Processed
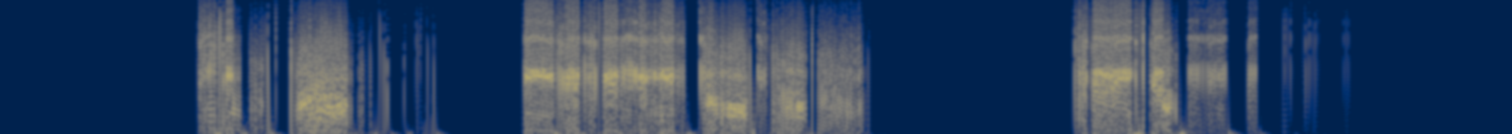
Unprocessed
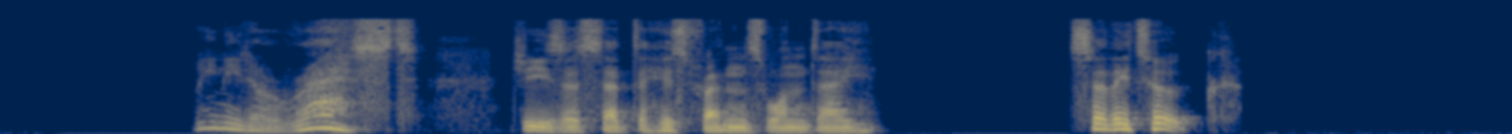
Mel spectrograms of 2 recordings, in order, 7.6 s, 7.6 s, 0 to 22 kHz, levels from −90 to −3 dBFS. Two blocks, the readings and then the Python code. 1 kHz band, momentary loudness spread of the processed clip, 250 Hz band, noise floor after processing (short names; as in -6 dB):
+7.0 dB, 15 LU, -16.0 dB, under -85 dBFS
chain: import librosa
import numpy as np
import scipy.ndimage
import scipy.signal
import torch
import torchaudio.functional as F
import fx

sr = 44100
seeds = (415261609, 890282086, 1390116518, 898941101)

y = fx.rattle_buzz(x, sr, strikes_db=-32.0, level_db=-28.0)
y = fx.spec_gate(y, sr, threshold_db=-20, keep='weak')
y = fx.graphic_eq(y, sr, hz=(500, 2000, 4000, 8000), db=(4, 6, 6, -6))
y = fx.filter_lfo_lowpass(y, sr, shape='square', hz=0.43, low_hz=870.0, high_hz=2100.0, q=3.3)
y = fx.echo_feedback(y, sr, ms=473, feedback_pct=46, wet_db=-16.0)
y = fx.fuzz(y, sr, gain_db=36.0, gate_db=-41.0)
y = fx.level_steps(y, sr, step_db=11)
y = fx.high_shelf(y, sr, hz=2100.0, db=10.0)
y = fx.pre_swell(y, sr, db_per_s=63.0)
y = F.gain(torch.from_numpy(y), -6.0).numpy()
